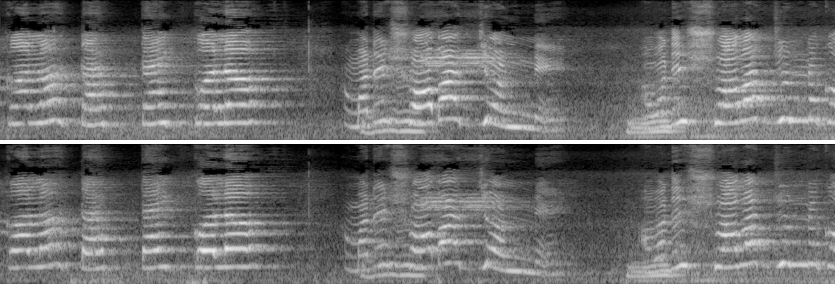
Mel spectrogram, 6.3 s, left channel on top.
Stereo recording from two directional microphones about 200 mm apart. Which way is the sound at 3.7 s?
20° right (ahead or behind).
